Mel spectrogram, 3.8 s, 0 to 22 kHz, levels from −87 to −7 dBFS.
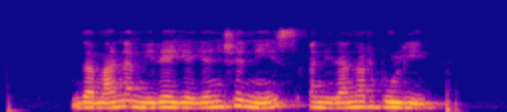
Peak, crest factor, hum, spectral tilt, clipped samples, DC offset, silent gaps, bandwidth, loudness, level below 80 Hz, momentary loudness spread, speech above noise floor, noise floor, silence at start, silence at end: -8 dBFS; 16 dB; none; -7.5 dB/octave; under 0.1%; under 0.1%; none; 7.6 kHz; -24 LUFS; -56 dBFS; 10 LU; 26 dB; -49 dBFS; 0.05 s; 0.45 s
